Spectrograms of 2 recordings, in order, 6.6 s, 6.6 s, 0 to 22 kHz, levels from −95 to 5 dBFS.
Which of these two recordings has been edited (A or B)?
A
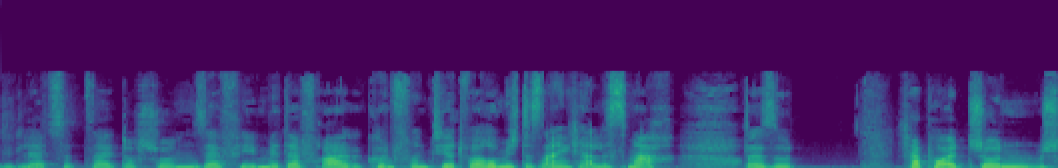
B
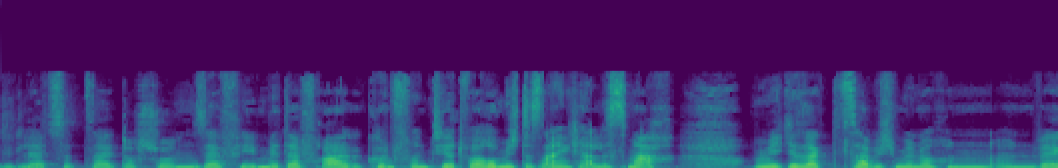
A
